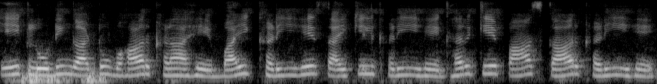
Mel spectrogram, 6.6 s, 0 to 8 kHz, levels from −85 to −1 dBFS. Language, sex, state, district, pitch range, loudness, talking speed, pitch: Hindi, female, Chhattisgarh, Raigarh, 200-245 Hz, -26 LUFS, 165 wpm, 210 Hz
